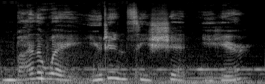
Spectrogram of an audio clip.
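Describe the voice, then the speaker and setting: A woman's voice: medium pitch, measured pace, close to an everyday voice. A woman playing a brusque, foul-mouthed pirate crew member in an audio drama, curt, mocking and menacing, under music. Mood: threatening.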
